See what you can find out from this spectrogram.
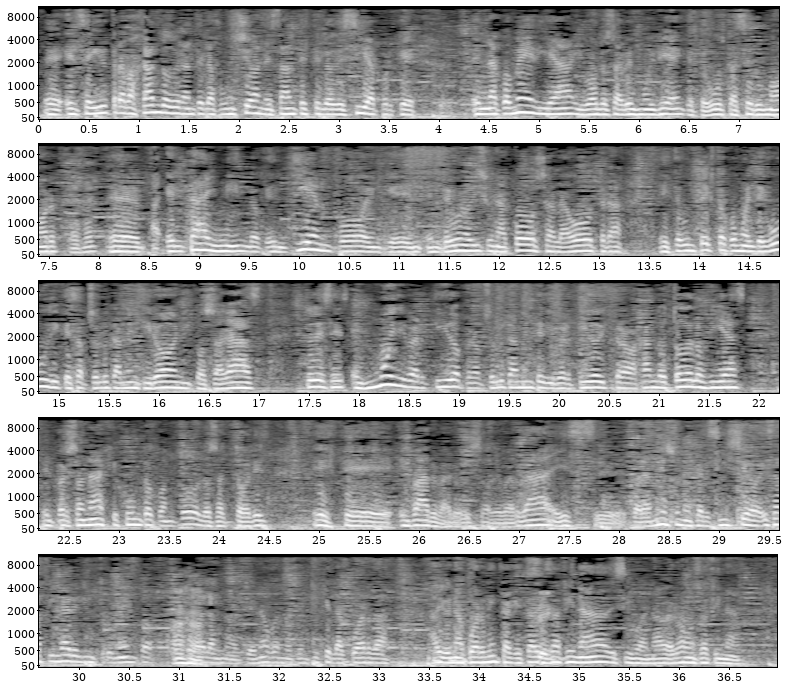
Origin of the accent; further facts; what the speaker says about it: Mar del Plata, Buenos Aires Province, Argentina; yo me crié en Mar del Plata, digamos.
